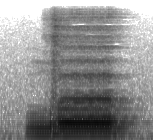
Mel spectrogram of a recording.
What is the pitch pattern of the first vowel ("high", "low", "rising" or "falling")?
high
